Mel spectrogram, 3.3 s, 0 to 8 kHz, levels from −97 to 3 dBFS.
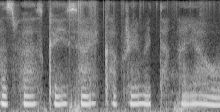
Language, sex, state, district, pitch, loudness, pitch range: Hindi, female, Arunachal Pradesh, Papum Pare, 225 Hz, -16 LUFS, 220-230 Hz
